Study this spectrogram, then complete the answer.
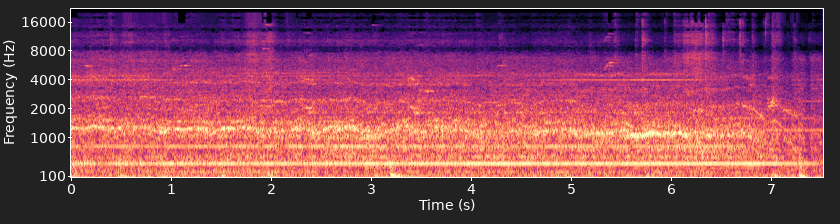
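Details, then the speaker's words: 2013 Crossroads Sunset 29SS travel trailer slide-out: steady electric motor whine for several seconds, then winds down and cuts out as slide reaches full extension; normal slide-out motor operation. "You heard those motors wind out and cut out. That means that it is fully extended."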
